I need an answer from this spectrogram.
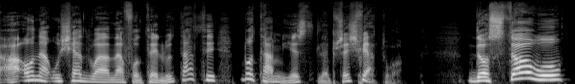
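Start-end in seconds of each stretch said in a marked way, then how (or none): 4.7-5.6 loud, high mealtime call; mother's raised, high-pitched summons. A narrator's reading. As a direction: call the whole family to the table. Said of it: "zawołała mama".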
